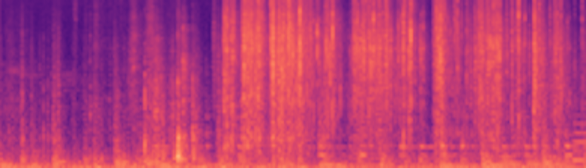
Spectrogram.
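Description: Clear plastic bags of model-kit runners crinkling as they are handled, from about three seconds in, over background music.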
